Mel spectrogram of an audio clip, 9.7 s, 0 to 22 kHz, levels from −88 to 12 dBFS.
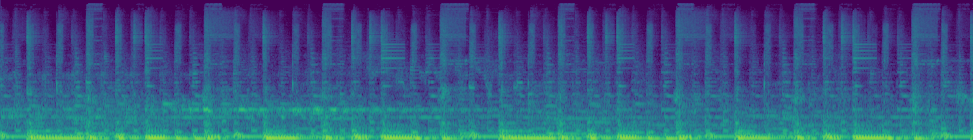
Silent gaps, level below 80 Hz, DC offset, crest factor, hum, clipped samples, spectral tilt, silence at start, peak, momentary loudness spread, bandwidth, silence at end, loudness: none; -16 dBFS; under 0.1%; 10 dB; none; under 0.1%; -7 dB/octave; 0 s; -2 dBFS; 6 LU; 12.5 kHz; 0 s; -16 LUFS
